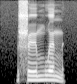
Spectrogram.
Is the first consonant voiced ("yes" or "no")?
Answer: no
